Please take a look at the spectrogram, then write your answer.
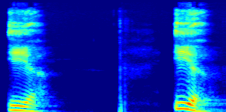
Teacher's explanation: diphthong है ईयर, short ई और श्व, ईयर, ईयर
